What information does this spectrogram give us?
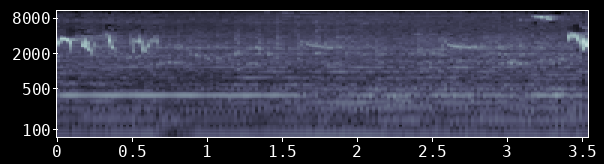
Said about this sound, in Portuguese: Passarinho cantou, Estelita levantou.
